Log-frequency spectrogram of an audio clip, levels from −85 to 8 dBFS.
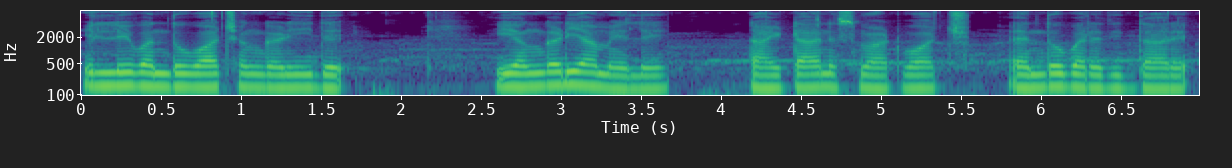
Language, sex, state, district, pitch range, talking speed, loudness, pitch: Kannada, female, Karnataka, Bidar, 140-150 Hz, 110 wpm, -16 LUFS, 145 Hz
